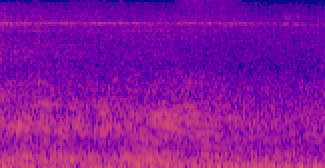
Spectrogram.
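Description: Steady low outdoor background rumble with a faint, thin high whine over it.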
